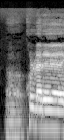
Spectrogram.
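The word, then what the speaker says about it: colere: 자, 근데 이제 재미있게도 요 경작, 땅을 경작하다 이 말을 라틴어로 콜레레 이렇게 발음을 하는 말이에요.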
